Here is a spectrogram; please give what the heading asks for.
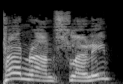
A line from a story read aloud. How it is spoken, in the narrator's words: barked the voice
